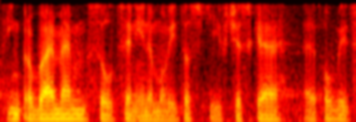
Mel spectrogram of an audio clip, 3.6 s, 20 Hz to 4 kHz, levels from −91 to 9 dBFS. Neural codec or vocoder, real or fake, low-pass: codec, 24 kHz, 0.9 kbps, WavTokenizer, medium speech release version 1; fake; 3.6 kHz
